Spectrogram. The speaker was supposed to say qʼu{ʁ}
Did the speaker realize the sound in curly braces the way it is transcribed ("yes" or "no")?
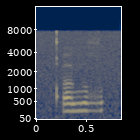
yes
